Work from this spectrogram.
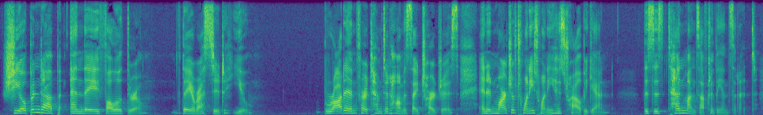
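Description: A young woman hosting a podcast, telling a true-crime story in a casual, animated way and acting out the quotes. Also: mid-range voice, moderate pace, vocal fry. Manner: chatty, animated, acts out quotes with shifts in tone. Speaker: podcast host.

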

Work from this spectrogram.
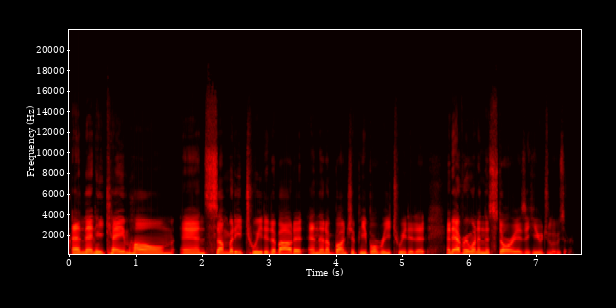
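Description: A man's voice: mid-range voice, animated, normal speed, few pauses, smooth, dry recording, clean studio sound. An American man co-hosting a comedy podcast, ranting casually in a blunt, profane, mocking way.

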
